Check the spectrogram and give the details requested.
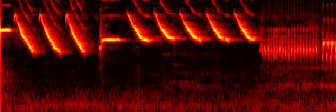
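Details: Canary sings for coaching other canaries: clear repeated falling whistled notes, roughly four per second, followed by a low buzzy rattle and a short steady tone.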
